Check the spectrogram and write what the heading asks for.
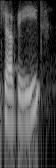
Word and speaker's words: Javid: Sure, it's Roxanne Javid.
